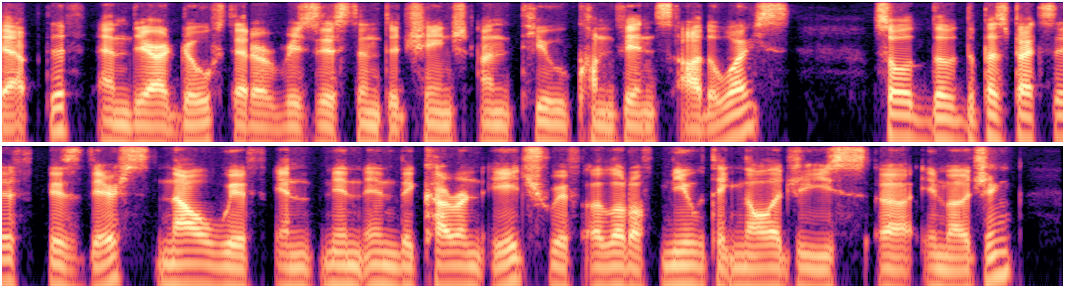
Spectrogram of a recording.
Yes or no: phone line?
no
